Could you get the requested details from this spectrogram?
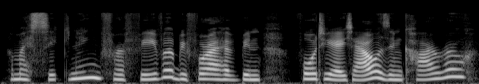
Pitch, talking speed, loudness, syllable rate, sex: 245 Hz, 190 wpm, -19 LUFS, 5.3 syllables/s, female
